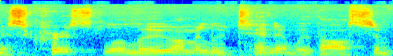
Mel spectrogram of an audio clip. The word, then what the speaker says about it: Leleux: So, my name is Chris Leleux. Chris, C-H-R-I-S. Leleux is spelled L-E-L-E-U-X.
